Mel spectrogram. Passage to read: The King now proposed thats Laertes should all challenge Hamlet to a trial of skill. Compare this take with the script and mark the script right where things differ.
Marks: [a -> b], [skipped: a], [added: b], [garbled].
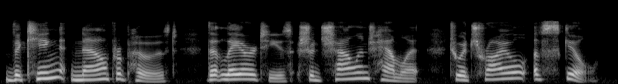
The King now proposed [thats -> that] Laertes should [skipped: all] challenge Hamlet to a trial of skill.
